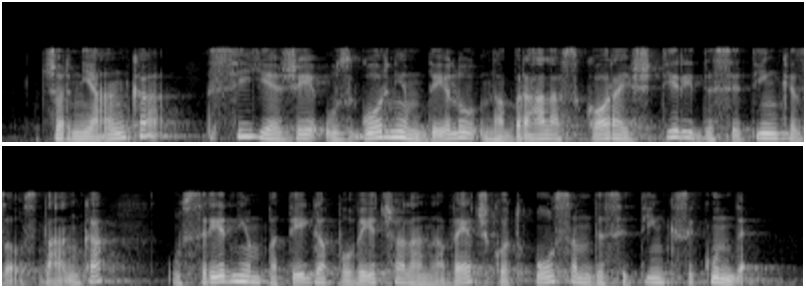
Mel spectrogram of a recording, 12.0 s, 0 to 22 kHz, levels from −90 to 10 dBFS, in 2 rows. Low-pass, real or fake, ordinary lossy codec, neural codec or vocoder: 5.4 kHz; fake; none; codec, 16 kHz, 16 kbps, FreqCodec, larger model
